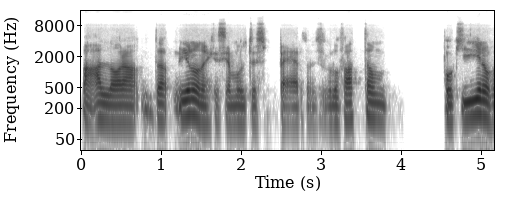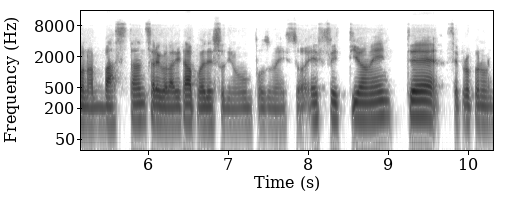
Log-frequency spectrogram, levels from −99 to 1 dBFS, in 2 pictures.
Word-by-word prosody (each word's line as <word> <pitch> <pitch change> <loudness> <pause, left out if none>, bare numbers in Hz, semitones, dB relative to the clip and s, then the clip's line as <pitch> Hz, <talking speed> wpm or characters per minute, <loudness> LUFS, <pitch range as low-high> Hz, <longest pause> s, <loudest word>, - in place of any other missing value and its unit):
Ma - - +2
allora 115 -2 +3
d 160 -10 -2
io 145 +1 +4
non 140 -5 +5
è 110 - 0
che 110 - -10
sia 110 0 -2
molto 110 0 -5
esperto, 105 0 -5
nel - - -15
senso 110 +2 -11
l'ho 110 0 -3
fatta 125 +2 -1
un 125 -2 -2 0.7
pochino 135 +4 +4
con 110 -2 -2
abbastanza 110 +3 -2
regolarità, 110 +1 +3
poi 105 -1 -1
adesso 105 -1 -3
di 100 - -11
nuovo 100 +1 -10
ho - - -7
un 105 - -12
po' 100 - -11
smesso. 100 0 -11
Effettivamente 135 +2 +1
se - - -12
proprio 115 -1 -5
non 110 -1 -7
115 Hz, 180 wpm, -25 LUFS, 105-125 Hz, 0.7 s, non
